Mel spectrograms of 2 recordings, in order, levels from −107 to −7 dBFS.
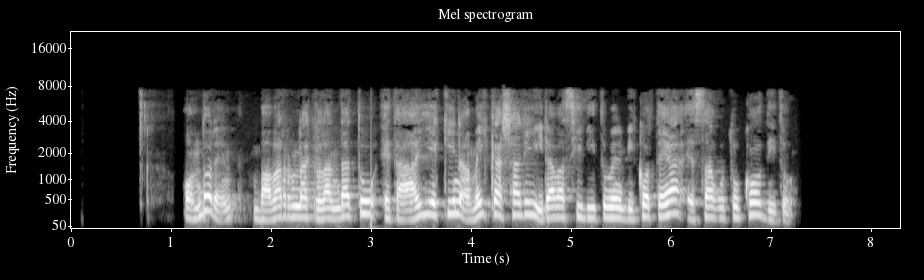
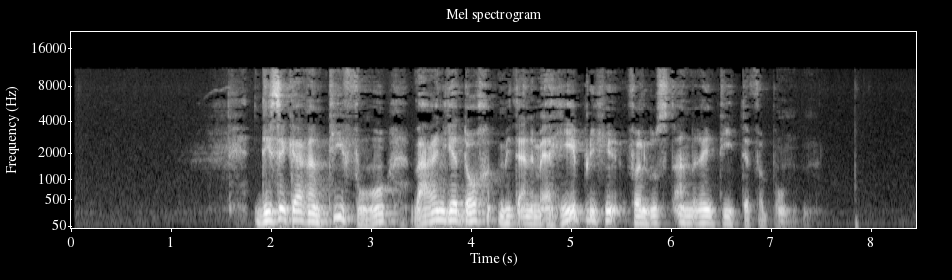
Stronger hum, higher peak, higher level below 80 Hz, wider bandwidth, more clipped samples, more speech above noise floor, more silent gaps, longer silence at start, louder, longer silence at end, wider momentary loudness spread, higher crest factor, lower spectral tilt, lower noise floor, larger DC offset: neither; about the same, 0 dBFS vs -2 dBFS; second, -58 dBFS vs -46 dBFS; second, 8 kHz vs 11.5 kHz; neither; first, over 76 dB vs 53 dB; neither; second, 1.15 s vs 1.55 s; first, -15 LUFS vs -18 LUFS; second, 1.1 s vs 1.25 s; second, 6 LU vs 19 LU; about the same, 14 dB vs 18 dB; about the same, -6 dB/octave vs -5 dB/octave; first, under -90 dBFS vs -71 dBFS; neither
